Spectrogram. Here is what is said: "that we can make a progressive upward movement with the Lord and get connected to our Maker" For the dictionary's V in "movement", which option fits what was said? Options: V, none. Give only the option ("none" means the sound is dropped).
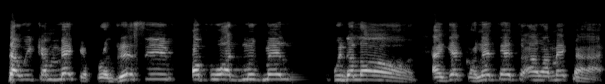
V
